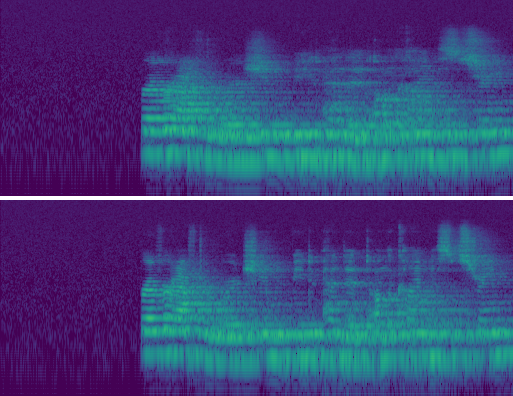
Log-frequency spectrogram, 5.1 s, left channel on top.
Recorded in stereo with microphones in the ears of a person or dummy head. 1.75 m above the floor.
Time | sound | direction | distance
1.4 | a woman speaking | 60° right (ahead or behind) | 4 m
